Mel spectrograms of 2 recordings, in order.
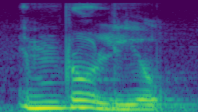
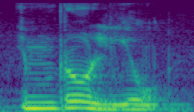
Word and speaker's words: imbroglio: तो हम बोलेंगे इम्ब्रोलियो। मेरे साथ रिपीट करिए, इम्ब्रोलियो। यहाँ पर जो जी आ रहा है वो पूरी तरह से साइलेंट है, तो हम बोलते हैं इम्ब्रोलियो।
